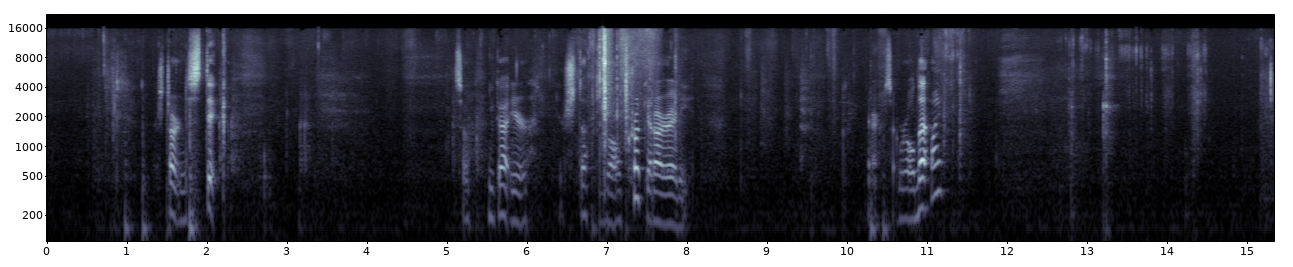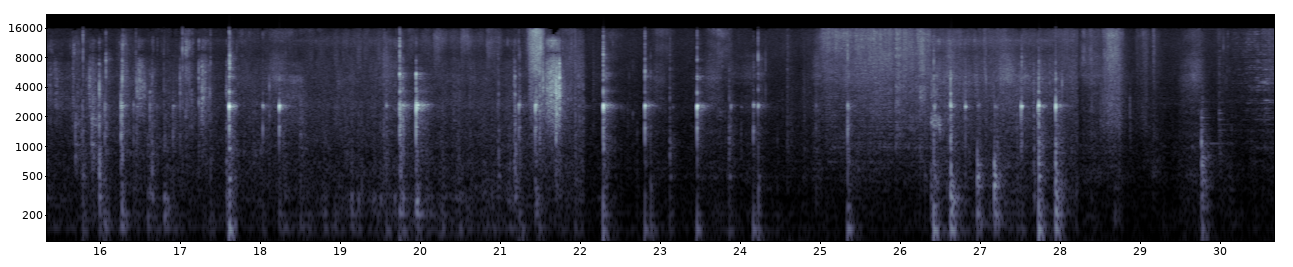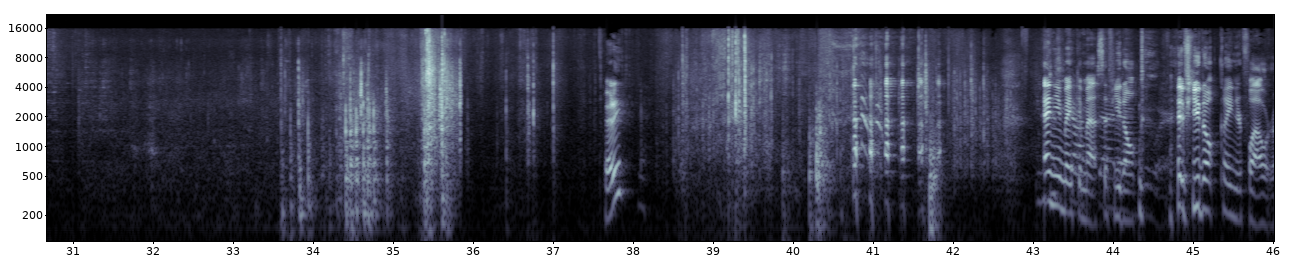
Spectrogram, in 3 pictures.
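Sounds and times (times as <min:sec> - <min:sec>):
baking dish rustling and knocking: 0:15.2 - 0:24.4, 0:26.3 - 0:28.2
rolling pin rolling dough: 0:15.2 - 0:28.8.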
